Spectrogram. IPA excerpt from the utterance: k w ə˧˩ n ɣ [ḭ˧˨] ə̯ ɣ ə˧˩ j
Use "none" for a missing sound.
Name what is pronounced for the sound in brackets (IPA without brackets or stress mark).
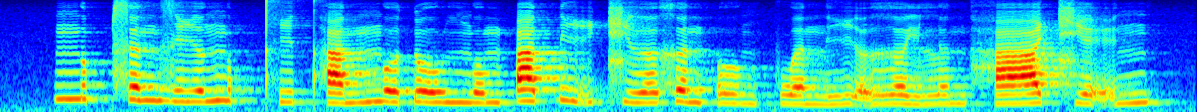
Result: ḭ˧˨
